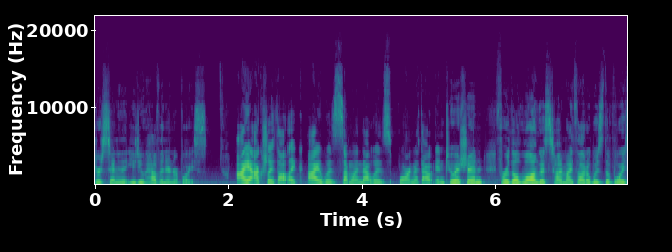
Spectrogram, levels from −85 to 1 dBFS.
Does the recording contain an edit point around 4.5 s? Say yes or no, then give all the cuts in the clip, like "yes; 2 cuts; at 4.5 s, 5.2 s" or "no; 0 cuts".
no; 2 cuts; at 1.9 s, 6.0 s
